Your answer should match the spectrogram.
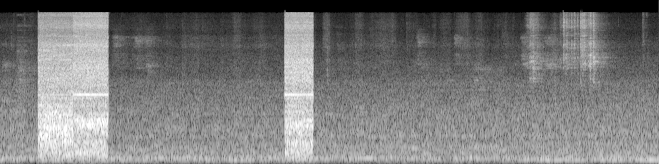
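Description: Two short hissing blasts of air, like spray from a nozzle, each with a faint whistle. The first lasts under a second, just after the start, and the second is shorter, about three seconds in.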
